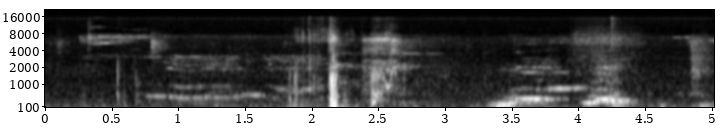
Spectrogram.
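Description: A dog whimpers softly in its sleep.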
